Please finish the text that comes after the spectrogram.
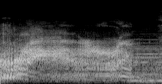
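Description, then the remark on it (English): A loud, sustained growl from the cartoon character Spider-Woman, turned part vampire and part werewolf, raspy and strained with a rising and falling pitch, lasting nearly two seconds with no other sounds. “Her growls are so adorable.”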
